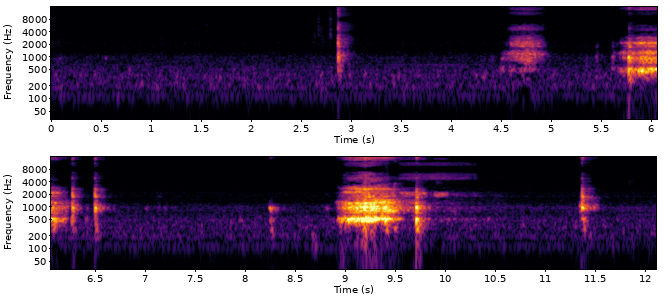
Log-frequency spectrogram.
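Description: A man clearing his throat and coughing in several short bursts, the loudest about nine seconds in. A few sharp single clicks fall in between.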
